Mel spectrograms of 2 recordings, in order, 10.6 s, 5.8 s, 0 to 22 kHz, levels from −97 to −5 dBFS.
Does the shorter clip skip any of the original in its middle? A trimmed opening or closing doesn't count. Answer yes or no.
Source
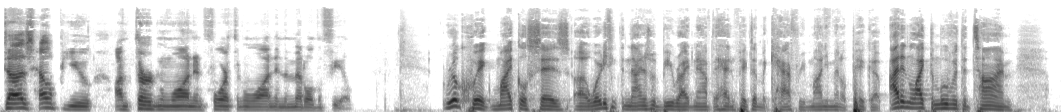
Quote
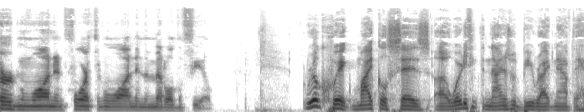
no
